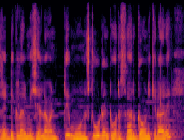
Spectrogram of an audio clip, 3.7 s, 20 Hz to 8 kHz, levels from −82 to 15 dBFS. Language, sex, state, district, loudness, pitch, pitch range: Tamil, male, Tamil Nadu, Nilgiris, -12 LUFS, 140 Hz, 135-150 Hz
